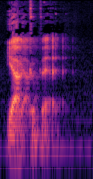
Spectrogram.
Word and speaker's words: Jochebed: In the Hebrew pronunciation, the J takes on a wide sound, Jochebed.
